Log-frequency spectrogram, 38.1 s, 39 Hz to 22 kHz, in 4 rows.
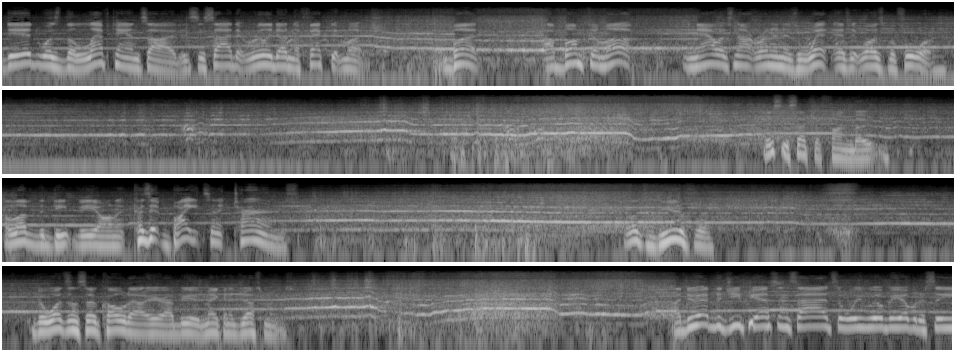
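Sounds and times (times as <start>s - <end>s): rc boat motor whining: 0.0s - 38.0s
hull hissing through water: 9.0s - 19.0s, 22.0s - 28.3s.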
